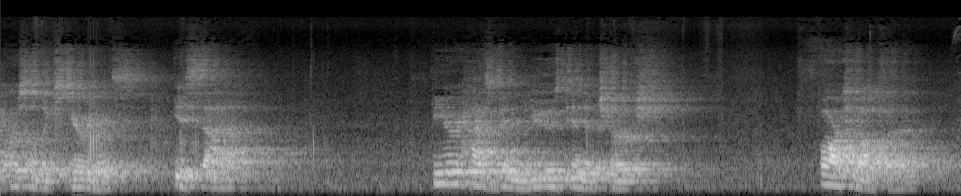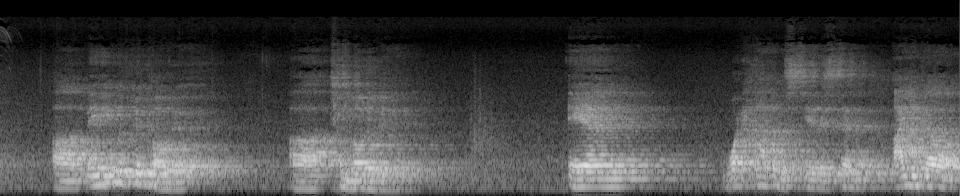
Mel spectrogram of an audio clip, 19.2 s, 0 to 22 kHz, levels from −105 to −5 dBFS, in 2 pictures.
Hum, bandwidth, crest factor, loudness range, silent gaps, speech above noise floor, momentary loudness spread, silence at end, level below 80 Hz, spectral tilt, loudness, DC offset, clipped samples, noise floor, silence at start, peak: none; 10 kHz; 20 dB; 5 LU; none; 28 dB; 20 LU; 0 s; -80 dBFS; -6.5 dB/octave; -30 LUFS; under 0.1%; under 0.1%; -56 dBFS; 0 s; -10 dBFS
